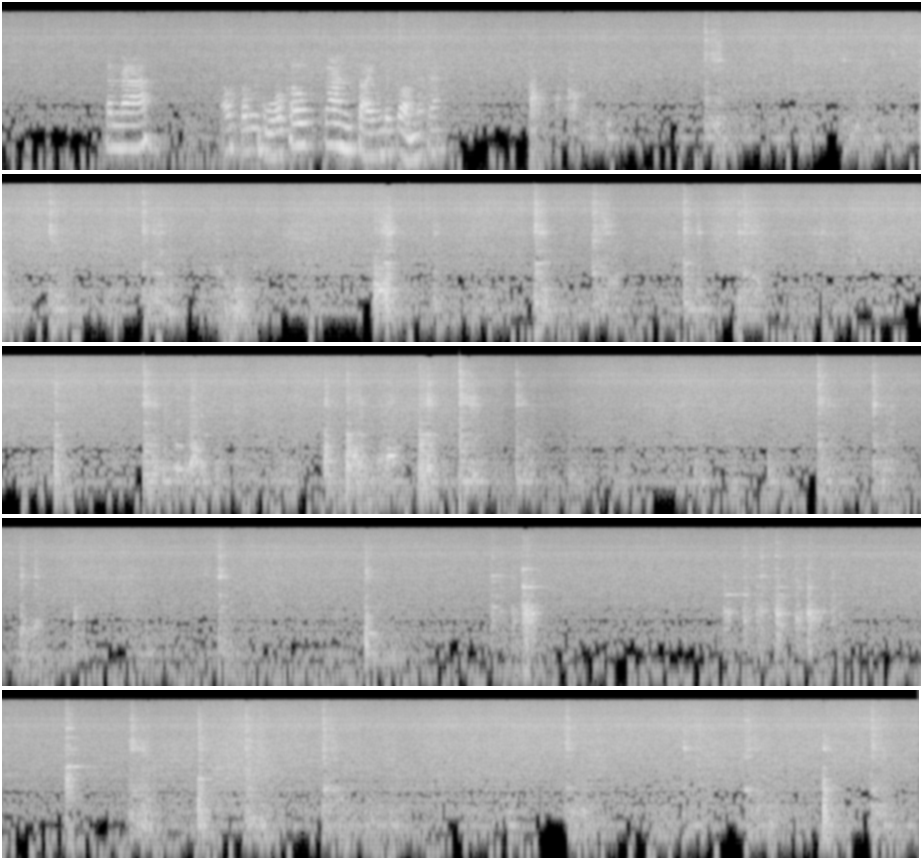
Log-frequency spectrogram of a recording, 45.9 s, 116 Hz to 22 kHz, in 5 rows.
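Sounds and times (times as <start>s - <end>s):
food sizzling in a wok: 0.0s - 45.9s
spatula scraping a wok: 5.0s - 31.8s, 37.4s - 45.9s.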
